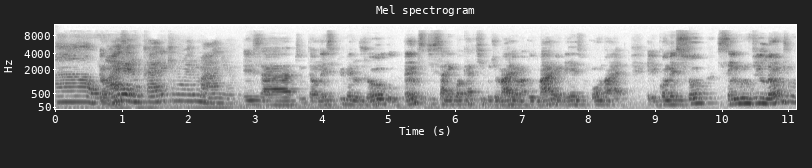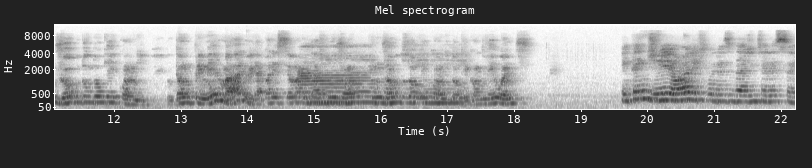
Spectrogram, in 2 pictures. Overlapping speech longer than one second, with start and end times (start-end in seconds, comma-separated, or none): 14.8-17.3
